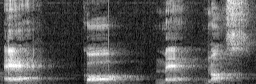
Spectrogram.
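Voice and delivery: four separate, deliberate syllables. Shown as a demonstration. Teacher divides word into four syllables, said separately. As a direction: count out "É, có, me, nós" with gaps. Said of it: "Quatro sílabas".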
